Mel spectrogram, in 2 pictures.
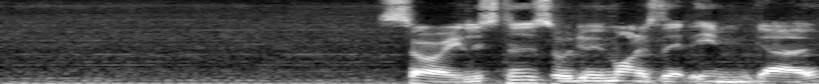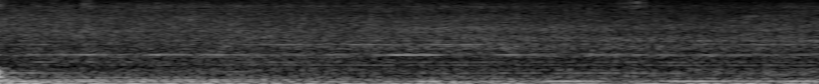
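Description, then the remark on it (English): A Kubota tractor engine drones steadily as it drives laps past, a low rumbling hum that runs the whole time, with a person speaking briefly over it partway through. “Now there's a bloody tractor.”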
